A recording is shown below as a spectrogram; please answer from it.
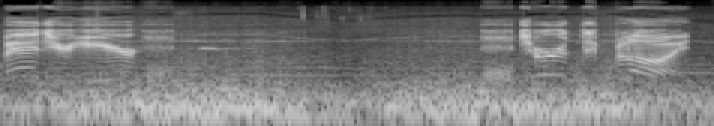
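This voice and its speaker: A clipped, high-pitched robot turret voice, answering each order with a short, dutiful reply. It comes through a radio-style game filter, slow and deliberate, set back from the mic with loud game music over it. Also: male voice. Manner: short, obedient acknowledgments. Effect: radio-filtered game unit voice. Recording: game audio under loud music, distant.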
